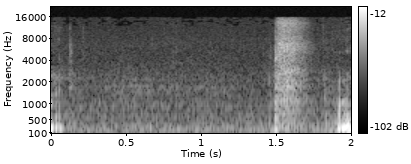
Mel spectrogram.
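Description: Near silence of room tone, then about one and a half seconds in a short, sharp breath noise, a quick intake of breath just before a man's voice resumes at the end.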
